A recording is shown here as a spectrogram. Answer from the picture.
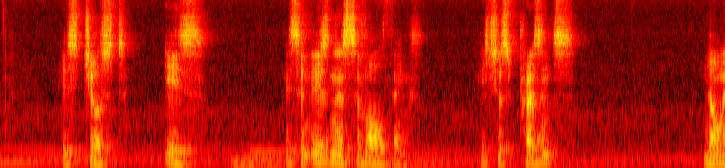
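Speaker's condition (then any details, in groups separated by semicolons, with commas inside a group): No condition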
